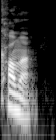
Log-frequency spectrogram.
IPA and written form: 'kɒm.ə (comma)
